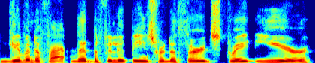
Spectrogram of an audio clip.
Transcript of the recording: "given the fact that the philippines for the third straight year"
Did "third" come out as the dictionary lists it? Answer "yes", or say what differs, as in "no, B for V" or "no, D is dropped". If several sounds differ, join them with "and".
yes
